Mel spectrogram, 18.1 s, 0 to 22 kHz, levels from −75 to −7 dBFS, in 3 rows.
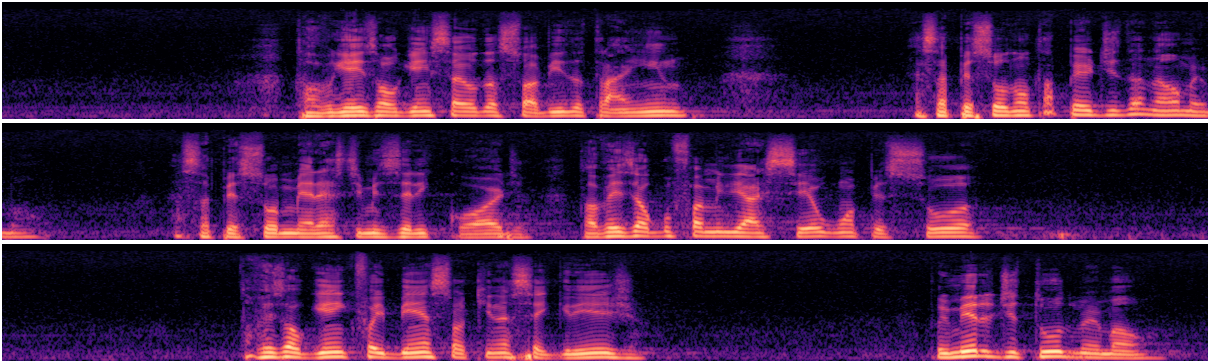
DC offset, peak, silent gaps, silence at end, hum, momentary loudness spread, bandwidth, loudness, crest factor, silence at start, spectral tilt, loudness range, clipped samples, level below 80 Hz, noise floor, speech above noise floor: under 0.1%; -2 dBFS; none; 0.2 s; none; 12 LU; 17.5 kHz; -20 LUFS; 18 dB; 1.3 s; -5.5 dB/octave; 4 LU; under 0.1%; -50 dBFS; -49 dBFS; 30 dB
